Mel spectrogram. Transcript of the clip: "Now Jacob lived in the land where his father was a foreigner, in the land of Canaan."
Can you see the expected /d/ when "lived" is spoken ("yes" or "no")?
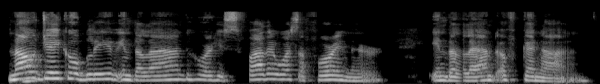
no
